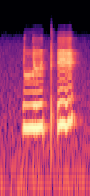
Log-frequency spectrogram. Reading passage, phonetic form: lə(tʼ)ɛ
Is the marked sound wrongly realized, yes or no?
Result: no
